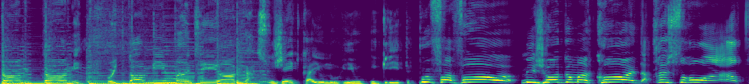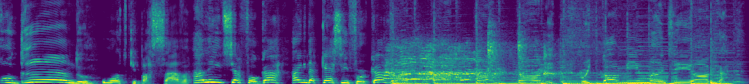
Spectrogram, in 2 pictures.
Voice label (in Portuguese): spot piada; rei da mandioca; riso do radio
